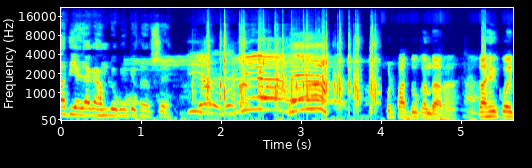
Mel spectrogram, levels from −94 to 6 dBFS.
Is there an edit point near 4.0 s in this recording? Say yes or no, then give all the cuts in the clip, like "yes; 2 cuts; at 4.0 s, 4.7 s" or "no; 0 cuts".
yes; 1 cut; at 4.0 s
